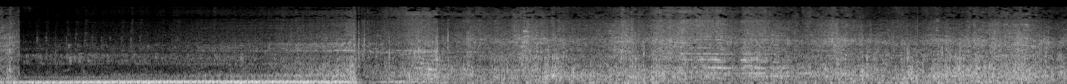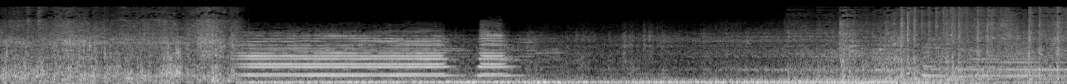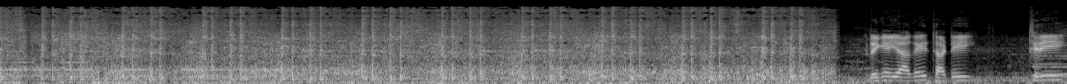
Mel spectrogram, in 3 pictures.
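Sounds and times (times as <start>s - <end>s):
heavy engine rumble: 0.0s - 6.0s
train wheels clattering on rails: 2.4s - 13.1s, 16.5s - 29.8s
locomotive horn: 6.6s - 8.4s, 13.0s - 16.4s, 19.7s - 24.4s.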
